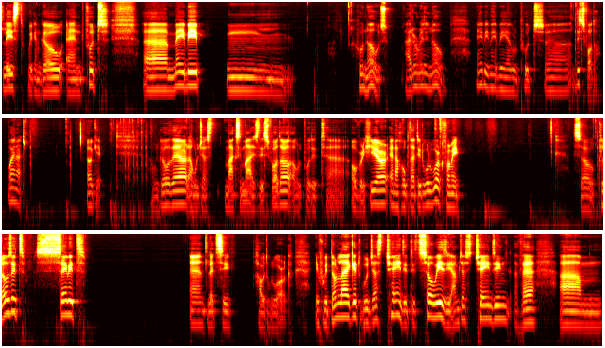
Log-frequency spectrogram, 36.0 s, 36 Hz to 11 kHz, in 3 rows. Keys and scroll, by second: 14.1 space, 14.9 super+space, 20.6 Home.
